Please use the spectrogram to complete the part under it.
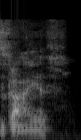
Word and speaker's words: Gaius: It's G-A-I-U-S. Mm-hmm. I don't know if it's, is it pronounced Gaius? – Gaius? – Gaius? – Gaius. – Let's be real. Julius Caesar, it's Gaius.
